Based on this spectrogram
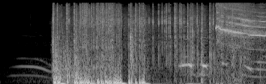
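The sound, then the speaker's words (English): Fireworks exploding at night in Vancouver around Halloween: a rising whistle, then a loud, rapid barrage of crackling bangs for about a second, followed by more whistling squeals and a sustained hiss. “I just heard fireworks going through the night.”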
